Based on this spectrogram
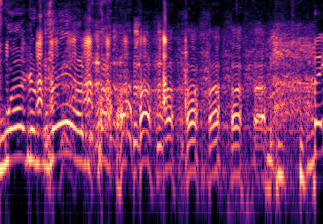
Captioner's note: laughs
